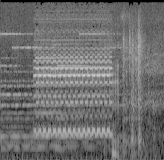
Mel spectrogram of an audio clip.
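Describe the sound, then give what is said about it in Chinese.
A telephone rings with a single loud, steady electronic warbling burst lasting about a second and a half, followed by quieter shuffling sounds. “可就在这个时候，电话铃响”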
